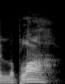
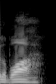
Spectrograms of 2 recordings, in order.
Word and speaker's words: LeBlanc: Hillyard, Blake Hester, Wesley Leblah. That's that's how Wesley says it should be pronounced, so I'm giving it a shot. Uh, Wesley Leblah LeBlanc.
